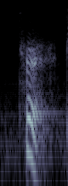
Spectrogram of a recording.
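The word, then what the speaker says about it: pur (πῦρ): In fact, the Greek word used here for fire is pur. They spell it P-O-O-R, or it's written P-U-R. I'm getting a testimonial here from the Greek. It's a pur. It is related to our word purify.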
